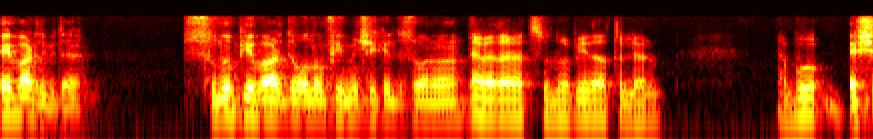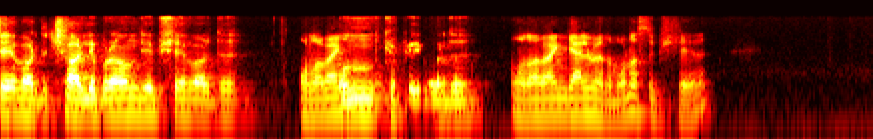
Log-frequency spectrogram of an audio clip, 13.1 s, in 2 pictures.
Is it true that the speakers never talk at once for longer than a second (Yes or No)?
Yes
